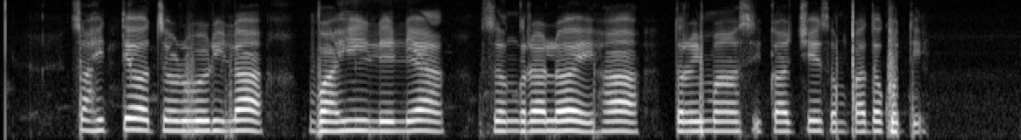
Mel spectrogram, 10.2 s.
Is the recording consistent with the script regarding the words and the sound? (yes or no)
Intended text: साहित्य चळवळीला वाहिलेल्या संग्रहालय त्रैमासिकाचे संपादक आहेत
no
